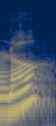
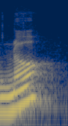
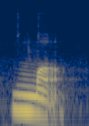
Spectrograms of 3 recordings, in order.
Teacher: हर एक वर्ग का लास्ट व्यंजन हम लोग इसको बोलते हैं अनुनासिक व्यंजन, क्योंकि इसका उच्चारण हम लोग नाक और मुंह दोनों से करते हैं, इसलिए इसको बोला जाता है अनुनासिक व्यंजन।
